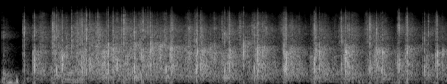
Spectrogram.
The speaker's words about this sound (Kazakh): қош келіпсіз шапалақтарыңыз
